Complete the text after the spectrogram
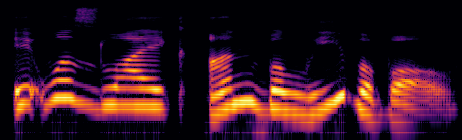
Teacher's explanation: usually has a rising tone on like, making it blend seamlessly into the sentence · it was like unbelievable usually has a rising tone on like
